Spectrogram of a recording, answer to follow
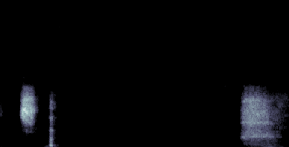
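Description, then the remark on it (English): Heavy breathing: a short sharp breath with a click, a pause of silence, then a longer, louder, airy exhale like a sigh. “Is that heavy breathing?”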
